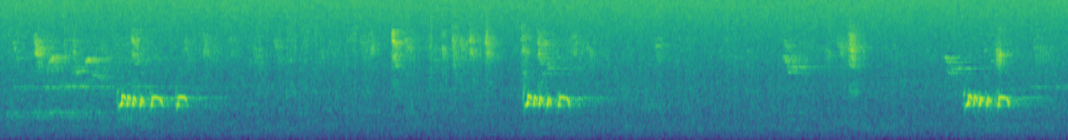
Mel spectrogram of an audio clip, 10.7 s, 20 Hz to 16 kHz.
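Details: Adult zebra dove in Ubon Ratchathani, Thailand, on 24 December 2020, giving three rapid, stuttering trilled coo phrases about four seconds apart, each a quick burst of soft staccato notes; faint higher chirps of other birds in the background.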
